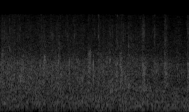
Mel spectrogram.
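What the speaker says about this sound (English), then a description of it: "People clapping." Spectators at an ATP Sydney quarterfinal tennis match clap in a steady, moderately distant patter that fills the whole moment without talk.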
